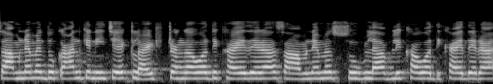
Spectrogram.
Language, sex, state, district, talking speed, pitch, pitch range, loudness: Hindi, female, Odisha, Sambalpur, 265 wpm, 275 Hz, 270-285 Hz, -14 LUFS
